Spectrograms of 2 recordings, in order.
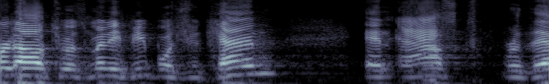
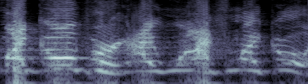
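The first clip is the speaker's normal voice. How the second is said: much higher, much louder fangirl squeal; imitating a thrilled student, high and loud; totally excited; 10 semitones higher, 10 dB louder than usual. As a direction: shriek the name like meeting your hero. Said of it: "Like, totally excited".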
